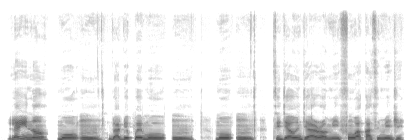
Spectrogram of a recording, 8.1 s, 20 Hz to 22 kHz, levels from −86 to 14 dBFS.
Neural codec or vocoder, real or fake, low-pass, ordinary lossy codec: none; real; 19.8 kHz; none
